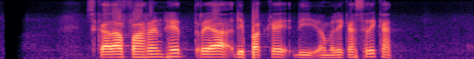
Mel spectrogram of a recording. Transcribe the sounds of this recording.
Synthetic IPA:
sə̥kaɾafaɾɛnɦɛt̪̚ɾeadipakajdiameɾikasəɾikat̪̚

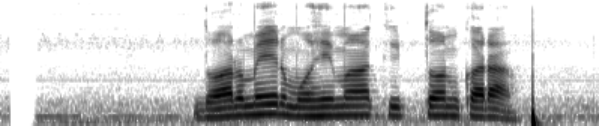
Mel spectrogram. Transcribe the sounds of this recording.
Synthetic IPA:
d̪ʱɔɾmeɾmoɦimakiɾt̪onkɔɾa

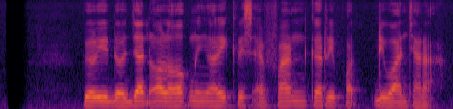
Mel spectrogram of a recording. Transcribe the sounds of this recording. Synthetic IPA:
wilidɔd͡ʒanʔɔlɔɦɔk̚niŋalikɾisɛ̰fankɨripɔ̰t̪̚diwaɲt͡ʃaɾa̰

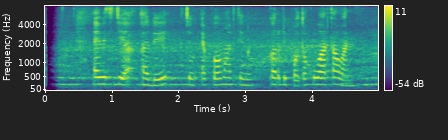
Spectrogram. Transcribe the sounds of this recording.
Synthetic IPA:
ʔɛwisd͡ʒiaded͡ʒəmɛpɔmart̪ɪn | kərdipɔt̪ɔkuwart̪awan

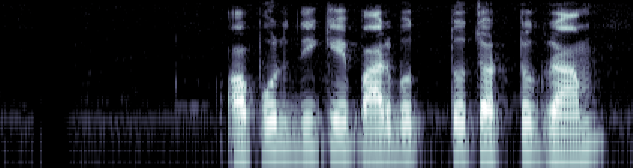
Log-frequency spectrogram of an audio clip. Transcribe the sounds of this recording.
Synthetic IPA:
ɔ̰poɾd̪ikepaɾbot̪ːot͡ɕɔʈːoɡɾam

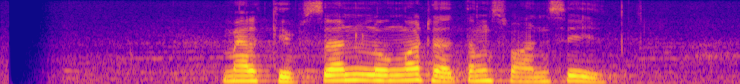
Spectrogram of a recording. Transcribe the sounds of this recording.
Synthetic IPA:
mɛlɡ̥i̤p̚sənluŋɔɖ̥ä̤t̪əŋswansi

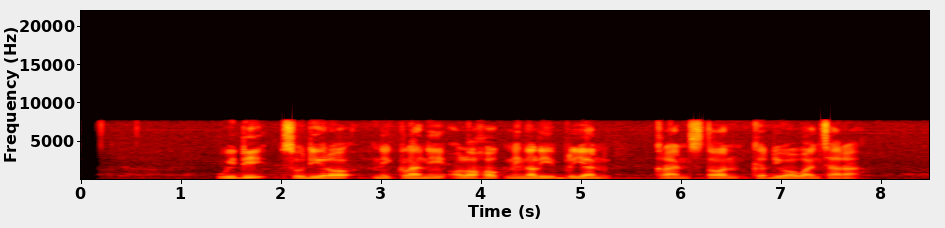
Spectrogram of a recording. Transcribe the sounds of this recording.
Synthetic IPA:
widisudiɾɔniklaniʔɔ̰lɔɦɔk̚niŋɡalibɾiankɾanst̪ɔnkɨrdiwawaɲt͡ʃaɾa̰

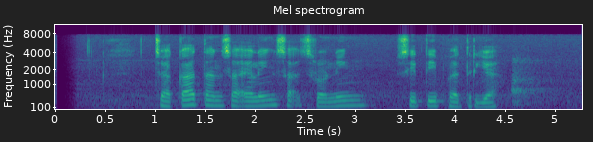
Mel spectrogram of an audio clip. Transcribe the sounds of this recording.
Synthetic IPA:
ʒ̥ä̤kat̪ansaʔelɪŋsa̰ʔd̥ʒ̥ɾonɪŋ | sit̪ib̥ä̤d̪̥ɾiah

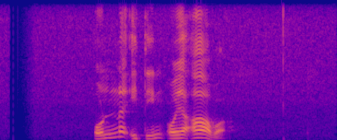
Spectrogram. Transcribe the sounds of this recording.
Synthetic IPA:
onːəʔit̪inojɐʔaːʋɐ̰

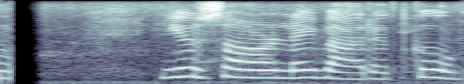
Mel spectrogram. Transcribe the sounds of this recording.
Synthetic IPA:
josʌɦʌɽlʌjbʱaɾʌt̪ko

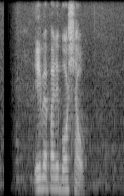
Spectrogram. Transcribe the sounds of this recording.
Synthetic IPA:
ebɛpaɾebɔɾʃao

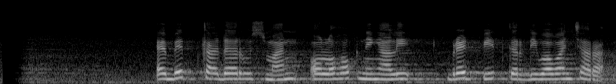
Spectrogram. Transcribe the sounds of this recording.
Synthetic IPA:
ʔɛbɛt̪̚kadaɾusmanɔlɔɦɔk̚niŋalibɾɛd̚pit̪̚kɨrdiwawaɲt͡ʃaɾa̰

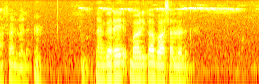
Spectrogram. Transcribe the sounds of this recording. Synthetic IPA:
aːsalʋɐlə | naɡəɾebaːlikaːpaːsa̰lʋɐlə

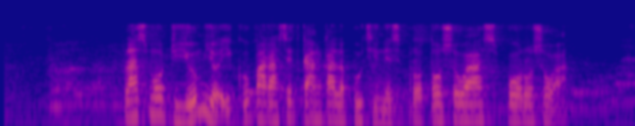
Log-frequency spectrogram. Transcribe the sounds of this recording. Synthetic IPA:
plasmoɖ̥i̤ʊmjɔʔikupaɾasɪt̪̚ka̰ŋkaləb̥ṳd̥ʒ̥i̤nɪspɾot̪osowaspoɾosowa̰

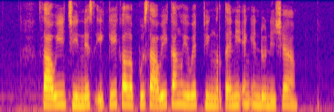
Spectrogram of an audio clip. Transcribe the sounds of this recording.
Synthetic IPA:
sawid̥ʒ̥i̤nɪsḭkikələb̥ṳsawikaŋwiwɪt̪̚d̪̥i̤ŋərt̪eniʔɪŋind̪onesia

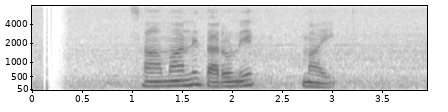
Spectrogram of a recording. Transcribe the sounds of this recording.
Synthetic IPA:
saːmaːnjət̪ɐɾuɳejək̚maj

